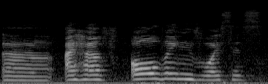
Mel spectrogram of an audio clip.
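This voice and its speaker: A woman's voice: medium pitch, takes it slowly, a little hiss or hum. A woman whose mother tongue is Portuguese, talking casually and hesitantly to viewers in a rambling, informal vlog. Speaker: vlogger.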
